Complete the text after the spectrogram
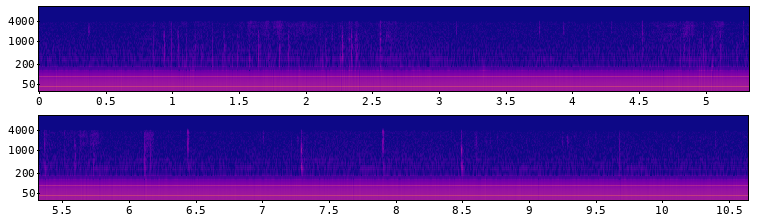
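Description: A small rodent rustles through dry wood shavings.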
